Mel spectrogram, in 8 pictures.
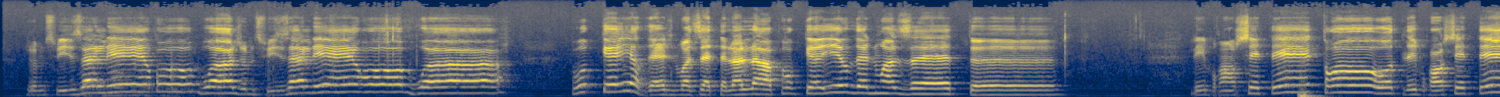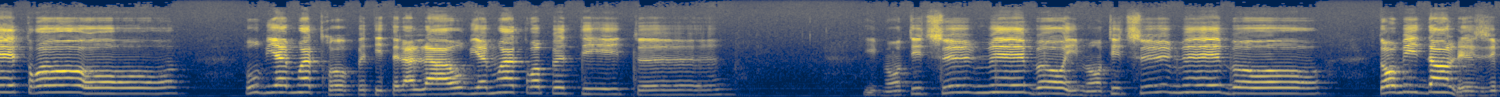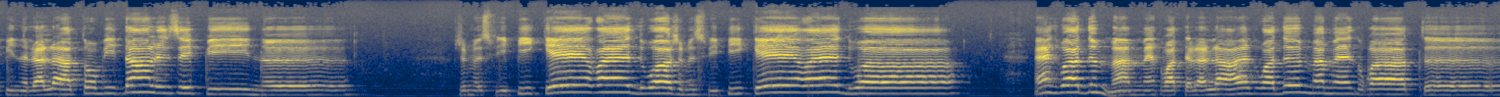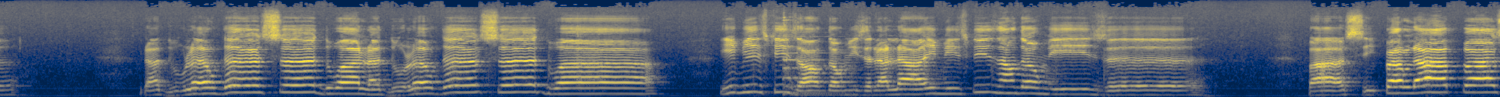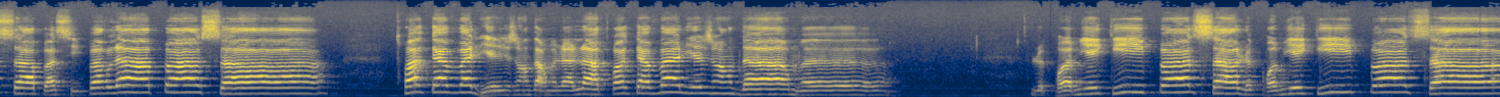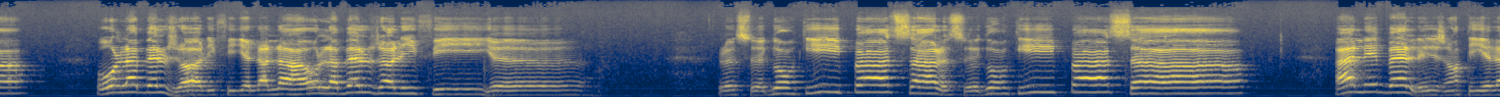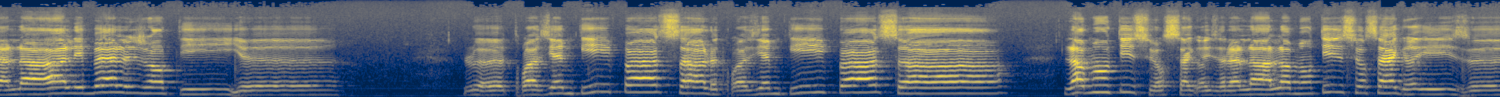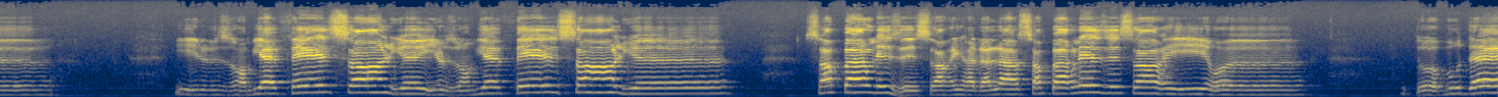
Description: chansons traditionnelles et témoignages
Pièce musicale inédite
